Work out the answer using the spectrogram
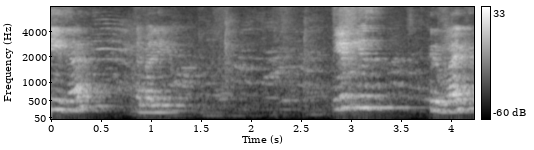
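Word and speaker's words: MLA: क्योंकि देखो यहां पर क्या है इसका? एम है। लेकिन हिंदी में चार क्या बन गया? एम मतलब एम पढ़ते है ना फिर तो पहला अक्षर क्या आएगा ए इसलिए यहां पर क्या होगा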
